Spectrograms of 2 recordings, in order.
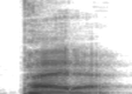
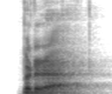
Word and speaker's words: para: especially when we sing no one is going to say Para it's one syllable too many for a word that we need in every other sentence so we just say pra but technically you should always write down Para dem's the rules next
